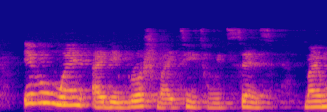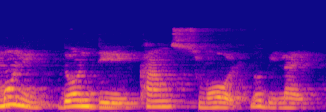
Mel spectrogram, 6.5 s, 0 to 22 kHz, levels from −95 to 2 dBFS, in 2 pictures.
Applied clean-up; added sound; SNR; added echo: none; none; none; reverberation time 0.6 s.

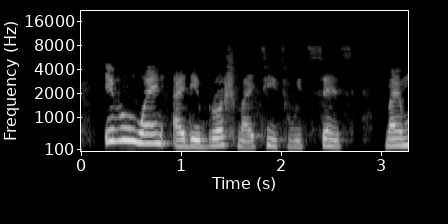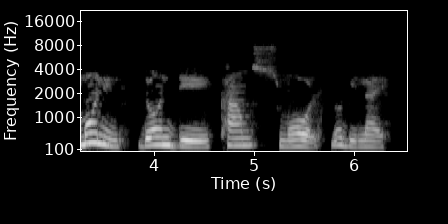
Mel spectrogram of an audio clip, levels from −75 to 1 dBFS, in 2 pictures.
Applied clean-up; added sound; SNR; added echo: none; none; none; none.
